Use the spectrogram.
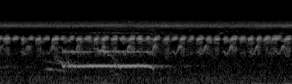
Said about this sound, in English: Picture yourself in the Amazonian forest in Suriname. The weather is hot. The air is moist.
